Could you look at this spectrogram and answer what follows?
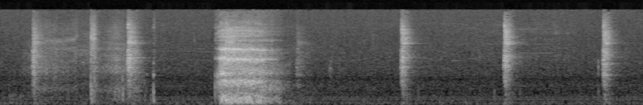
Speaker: nuts it's only one pipe that is like that cuz it's pitched in the wrong direction so you have uh an accumulation of uh water when when the steam cools down and then when the steam builds up again in the system it's trying to push that water but it really sounds metallic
